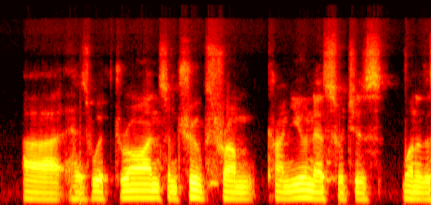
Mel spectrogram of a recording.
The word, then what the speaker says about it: Khan Yunis: How do you pronounce that city? Khan Yunis. Khan Yunis.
